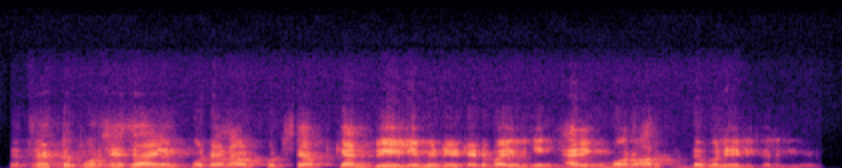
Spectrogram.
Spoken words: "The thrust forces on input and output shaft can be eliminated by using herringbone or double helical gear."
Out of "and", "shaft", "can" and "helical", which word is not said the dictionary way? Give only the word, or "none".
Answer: shaft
